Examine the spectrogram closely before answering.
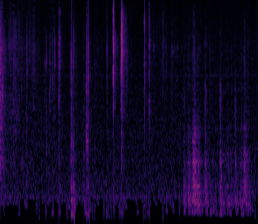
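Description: Faint, scattered scratches and clicks of someone writing on paper.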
